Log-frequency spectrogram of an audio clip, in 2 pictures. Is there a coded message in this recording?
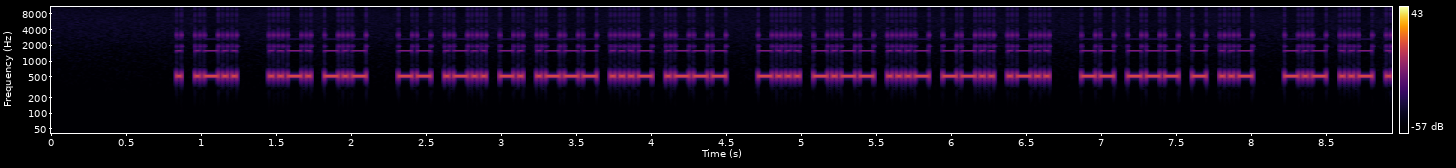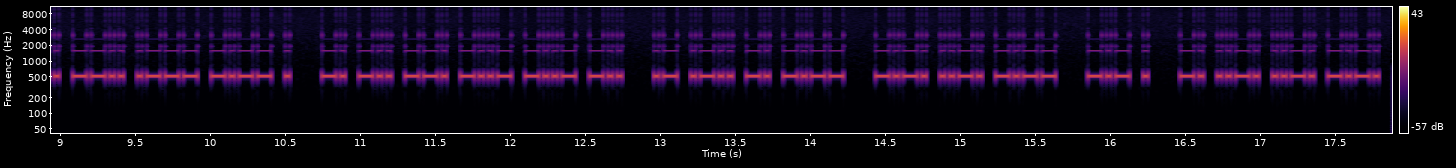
Yes: Morse code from 0.8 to 17.9 s, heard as a keyed tone, machine-sent, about 39 wpm, 520 Hz. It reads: EL FK MLNJVJ BYVZL MOTU KUIZJYE NDGXXD ALNY CFY KE …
